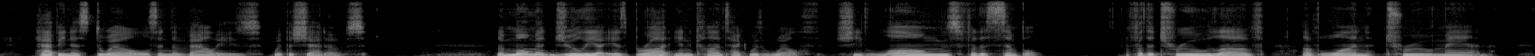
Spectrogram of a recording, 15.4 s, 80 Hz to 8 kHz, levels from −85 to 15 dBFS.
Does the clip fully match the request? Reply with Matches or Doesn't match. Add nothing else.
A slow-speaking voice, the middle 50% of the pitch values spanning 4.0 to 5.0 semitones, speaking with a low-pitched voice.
Matches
